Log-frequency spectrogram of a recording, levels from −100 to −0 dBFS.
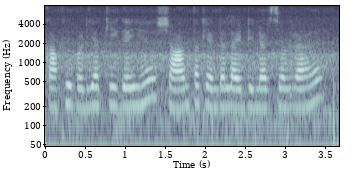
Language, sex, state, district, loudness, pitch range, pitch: Hindi, female, Chhattisgarh, Raipur, -19 LUFS, 195-210 Hz, 200 Hz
